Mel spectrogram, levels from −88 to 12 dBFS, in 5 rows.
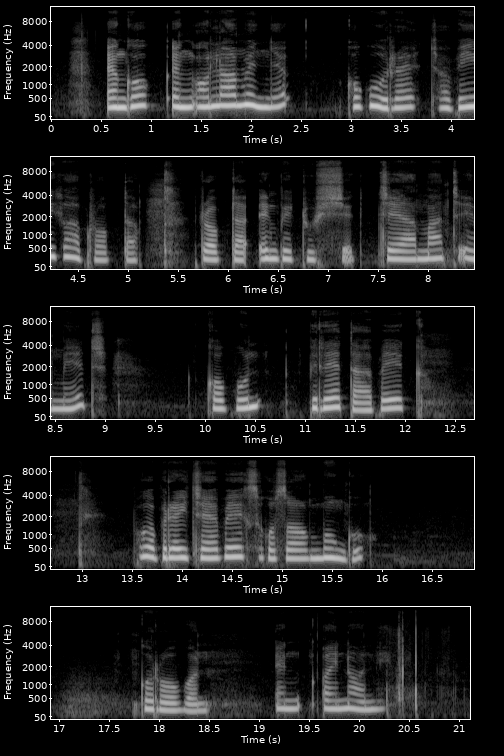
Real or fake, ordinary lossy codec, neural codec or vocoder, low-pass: real; AAC, 64 kbps; none; 10.8 kHz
